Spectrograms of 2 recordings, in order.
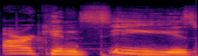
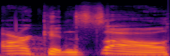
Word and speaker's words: Arkansas: And Lois did make mention that "Around here, that's pronounced Arkansaw, which I'm probably still saying wrong, not Arkansas, so my bad, y'all."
